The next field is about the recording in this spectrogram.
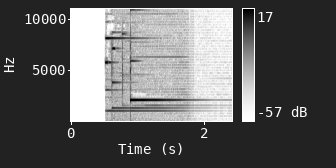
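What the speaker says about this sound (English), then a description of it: "That's a group chat notification." iPhone 15 group chat notification: a bright chiming ding-dong alert with two quick tonal strikes ringing out and fading over about a second and a half, clean and alone.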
